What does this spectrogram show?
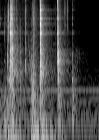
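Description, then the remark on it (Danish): Several knocks on an unlocked door, about four or five fairly loud thumps in an uneven rhythm, the last one softer, with no voices. “I kommer op til døren. Den er ikke låst. Banker på. Vi banker på, ja.”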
